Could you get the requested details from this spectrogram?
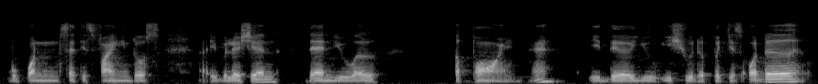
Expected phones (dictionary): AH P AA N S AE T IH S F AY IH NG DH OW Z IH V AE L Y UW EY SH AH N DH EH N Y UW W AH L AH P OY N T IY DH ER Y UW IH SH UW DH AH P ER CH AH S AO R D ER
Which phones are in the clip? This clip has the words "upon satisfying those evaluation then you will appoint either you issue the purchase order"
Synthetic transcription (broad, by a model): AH P AA N S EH T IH S F AY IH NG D OW S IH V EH L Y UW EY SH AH N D EH N Y UW W AH L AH P OY N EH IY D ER Y UW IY SH UW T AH P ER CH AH S AO D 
